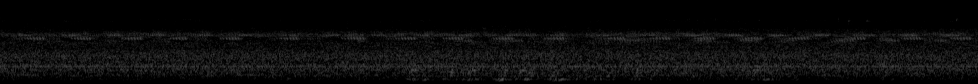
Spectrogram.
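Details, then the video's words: Bell crickets singing as night turns gradually brighter, a high, even, pulsing ring repeated about twice a second amid a dense insect background, with some soft low chirps in the middle. "bell cricket Cry of falling insects"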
